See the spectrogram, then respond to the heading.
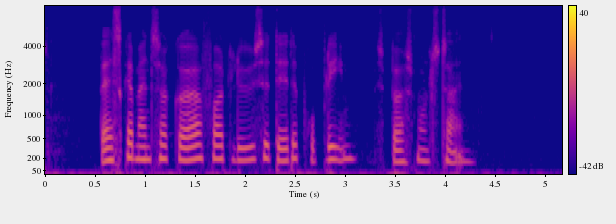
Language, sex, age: Danish, female, 38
